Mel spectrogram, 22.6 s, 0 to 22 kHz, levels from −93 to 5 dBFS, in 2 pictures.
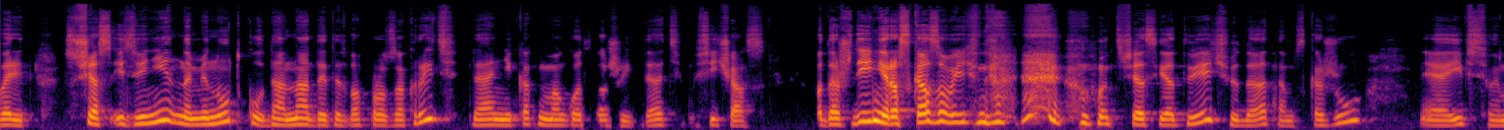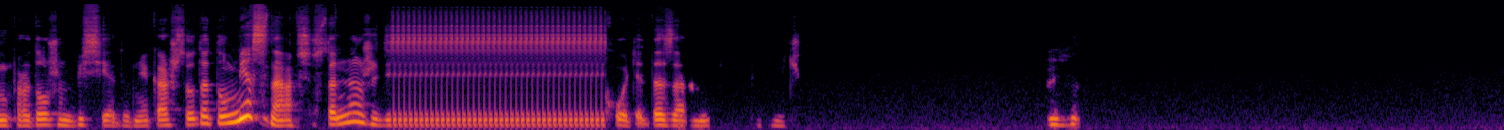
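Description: At 14.23 s the speech locks into a system hang loop that lasts until 15.82 s. The machine or its audio driver stalled while the sound hardware kept replaying the same 40 ms stretch of its ring buffer, about 40 times over. It comes across as a rough, machine-gun stutter pulsing at 25 Hz. On a waveform the identical 40 ms shape repeats exactly. A spectrogram shows a frozen, unchanging spectral slice broken by regular vertical seams at each wrap.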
